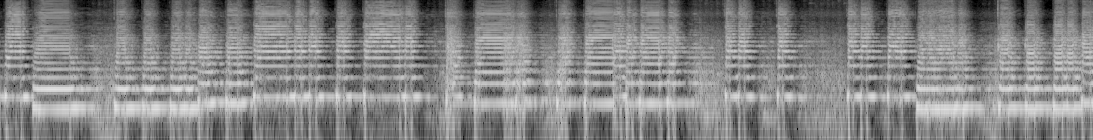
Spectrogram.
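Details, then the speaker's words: Truck multi-tone trumpet horn (basuri): rapid choppy lopsided run of bright notes with gaps; one horn unit is broken and its note missing, the dead unit to be removed. "jadi ini suaranya pincang ya karena ini ada rusak satu ini"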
